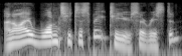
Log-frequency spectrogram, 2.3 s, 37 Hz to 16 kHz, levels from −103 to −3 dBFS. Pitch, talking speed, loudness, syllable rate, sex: 165 Hz, 235 wpm, -19 LUFS, 5.1 syllables/s, male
